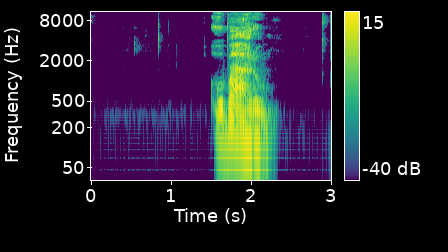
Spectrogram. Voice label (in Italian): "ovaru", Calabrese; venditore di uova; cucina calabrese; Glossario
